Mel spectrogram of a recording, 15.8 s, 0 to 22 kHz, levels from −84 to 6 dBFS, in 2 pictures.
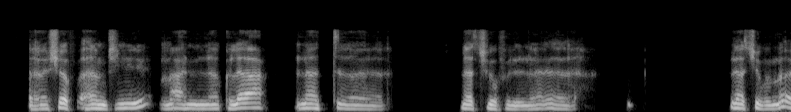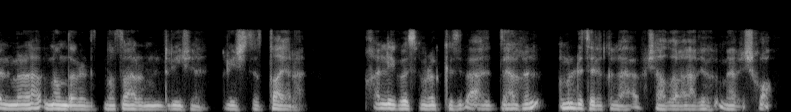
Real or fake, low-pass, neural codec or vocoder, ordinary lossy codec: fake; 7.2 kHz; codec, 24 kHz, 3 kbps, HILCodec; Opus, 64 kbps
